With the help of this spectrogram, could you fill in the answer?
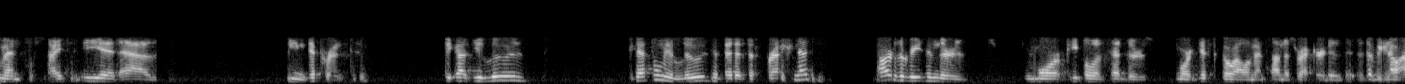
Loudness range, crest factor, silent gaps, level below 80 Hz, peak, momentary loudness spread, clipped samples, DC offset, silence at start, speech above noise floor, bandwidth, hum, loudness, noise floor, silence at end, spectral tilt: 4 LU; 18 dB; 8.32-8.73 s; -74 dBFS; -2 dBFS; 9 LU; under 0.1%; under 0.1%; 0 s; 45 dB; 3.9 kHz; none; -18 LUFS; -63 dBFS; 0 s; -8 dB/octave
